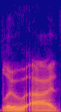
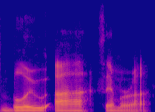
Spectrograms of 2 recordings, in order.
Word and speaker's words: Blue Eye Samurai: animated series it's called blueeyed samurai blueee samurai I've been saying it wrong I've been pronouncing it past tense with like blue ey it's bluee Samurai so bluee Samurai um here's the rundown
